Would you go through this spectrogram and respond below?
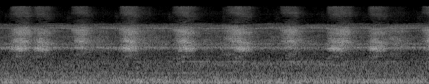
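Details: Night woodland crickets recorded September 2, 2023 on a phone with stereo microphone; bright high-pitched pulses about twice a second, several insects chirping together above faint low rumble.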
